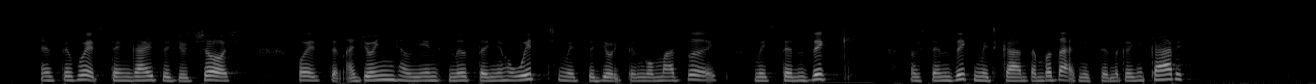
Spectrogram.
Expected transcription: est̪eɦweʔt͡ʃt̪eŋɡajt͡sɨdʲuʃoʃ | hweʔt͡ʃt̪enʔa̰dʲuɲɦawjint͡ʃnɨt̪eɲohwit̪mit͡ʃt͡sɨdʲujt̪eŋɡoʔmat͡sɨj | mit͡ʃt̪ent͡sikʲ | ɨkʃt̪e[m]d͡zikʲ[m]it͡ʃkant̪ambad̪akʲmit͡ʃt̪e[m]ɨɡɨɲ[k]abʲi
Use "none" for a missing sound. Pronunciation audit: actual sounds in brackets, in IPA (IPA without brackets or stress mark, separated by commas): n, m, n, k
